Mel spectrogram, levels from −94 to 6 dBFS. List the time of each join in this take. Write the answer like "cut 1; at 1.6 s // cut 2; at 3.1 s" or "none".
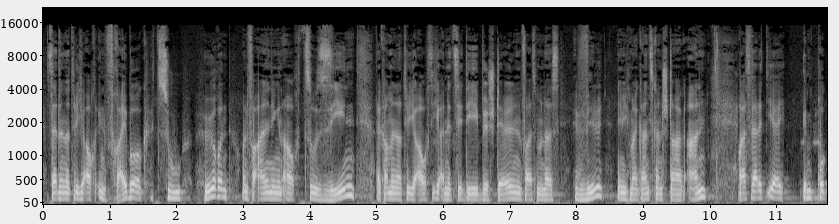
cut 1; at 10.4 s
